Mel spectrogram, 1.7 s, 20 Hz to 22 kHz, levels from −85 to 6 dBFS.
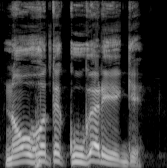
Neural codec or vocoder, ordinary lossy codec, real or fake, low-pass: none; none; real; none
